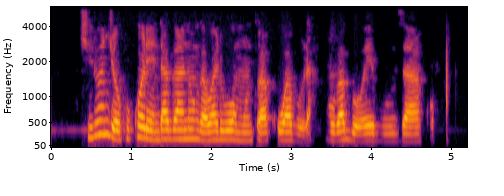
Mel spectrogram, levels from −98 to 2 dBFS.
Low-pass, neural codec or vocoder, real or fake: 5.4 kHz; none; real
